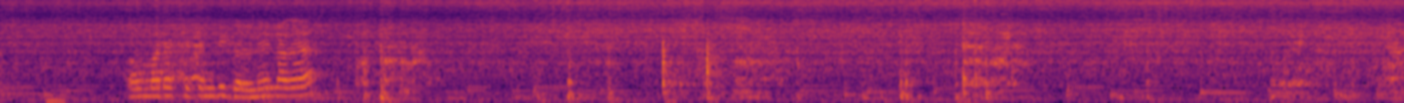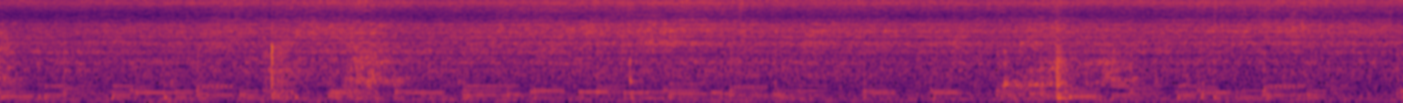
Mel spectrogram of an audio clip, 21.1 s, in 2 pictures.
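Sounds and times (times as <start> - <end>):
chicken sizzling in a pan: 0.0 - 21.0
spatula scraping and clicking on pan: 2.6 - 3.4, 4.2 - 7.8, 9.5 - 10.8, 12.5 - 13.6, 18.0 - 19.1.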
